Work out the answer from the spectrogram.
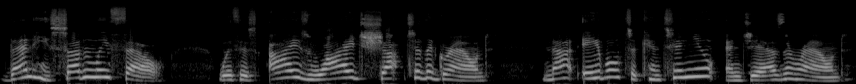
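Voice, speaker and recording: A woman reading a rhyming children's story aloud in an expressive, deliberate, theatrical way. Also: on the high side. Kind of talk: rhyming picture-book read-aloud.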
